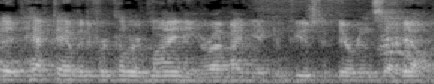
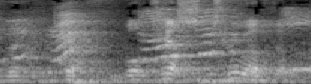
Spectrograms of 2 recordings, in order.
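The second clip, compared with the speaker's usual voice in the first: ordinary talk, nothing marked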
